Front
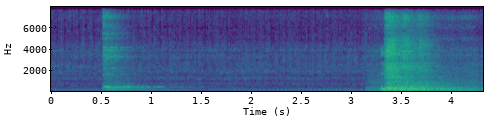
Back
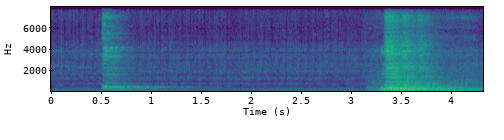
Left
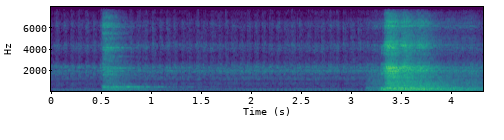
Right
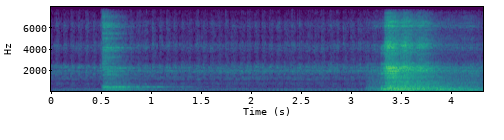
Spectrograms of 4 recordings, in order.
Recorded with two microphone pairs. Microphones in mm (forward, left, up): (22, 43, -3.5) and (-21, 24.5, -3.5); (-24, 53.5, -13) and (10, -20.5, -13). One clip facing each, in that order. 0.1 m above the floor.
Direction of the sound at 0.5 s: 170° right.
